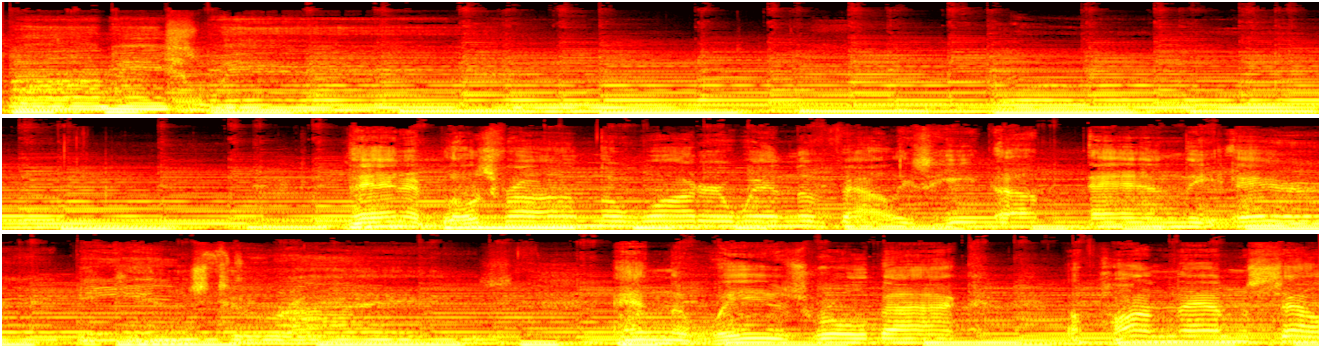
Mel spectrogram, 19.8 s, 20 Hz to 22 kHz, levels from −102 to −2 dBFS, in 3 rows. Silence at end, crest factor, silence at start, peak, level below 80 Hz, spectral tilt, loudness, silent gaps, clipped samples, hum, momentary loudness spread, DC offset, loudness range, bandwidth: 0 s; 14 dB; 0 s; 0 dBFS; -26 dBFS; -7 dB/octave; -15 LUFS; none; under 0.1%; none; 5 LU; under 0.1%; 2 LU; 13 kHz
